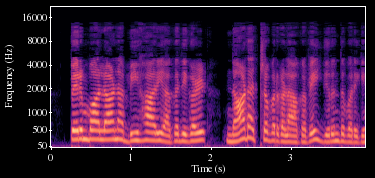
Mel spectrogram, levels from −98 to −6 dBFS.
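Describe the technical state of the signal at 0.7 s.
At 0.7 s, as throughout the clip, the speech shows likely Vorbis compression. Treble sounds hissy and grainy, consistent with a low bitrate near 33 kbps. A spectrogram shows nothing above 14.2 kHz and a speckled, noisy upper band.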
